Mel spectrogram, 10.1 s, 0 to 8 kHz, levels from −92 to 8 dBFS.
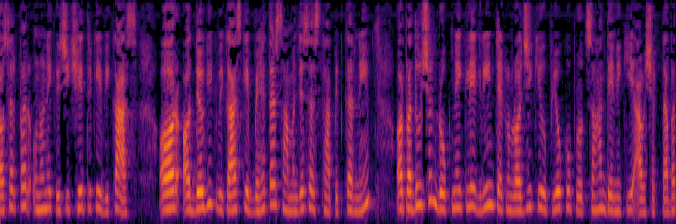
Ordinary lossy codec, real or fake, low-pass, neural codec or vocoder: none; real; none; none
